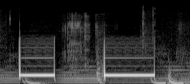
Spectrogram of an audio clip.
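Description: Telephone line tone after a dropped call: two steady electronic beeps, each roughly half a second long and separated by a short gap, over a faint low hum.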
